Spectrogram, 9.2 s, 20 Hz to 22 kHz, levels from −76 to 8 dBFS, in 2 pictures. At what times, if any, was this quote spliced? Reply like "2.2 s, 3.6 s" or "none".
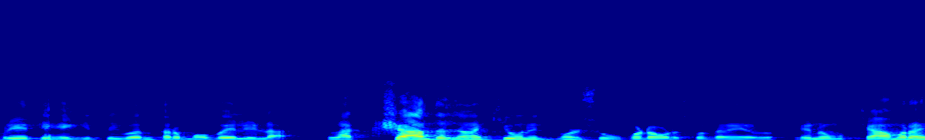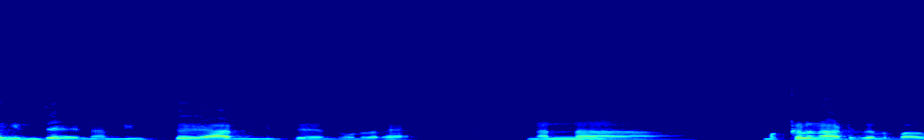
1.5 s, 3.9 s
